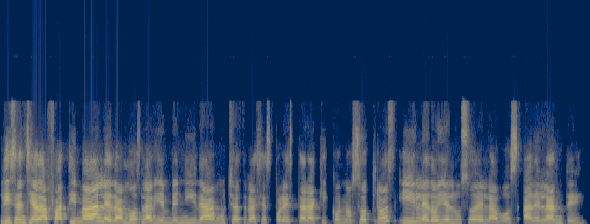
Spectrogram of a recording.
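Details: Adult woman speaking Spanish; Normal voice.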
